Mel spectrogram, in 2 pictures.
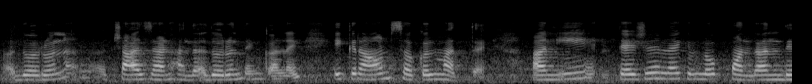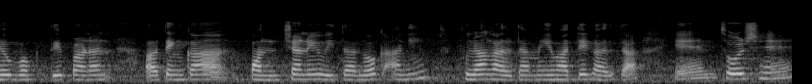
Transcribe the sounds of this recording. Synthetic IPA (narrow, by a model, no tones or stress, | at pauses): d̪oɾuːnt͡ɕad͡zʱaɽɦãnd̪a̰d̪oɾuːnt̪ɛ̃ŋka̰la̰ek | ekɾauɳɖsəkəlmadt̪a̰j | anit̪ed͡ʑelaeklok̚pɔ̃nd̪ãnd̪eʋbəɡt̪epəɽan | t̪ɛ̃ŋkã | pɔ̃nd̪t͡ɕãniujt̪aloka̰ni | fulãɡʱalt̪amaiʋat̪eɡʱalt̪a̰ | ɦẽt͡soɾɕẽ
